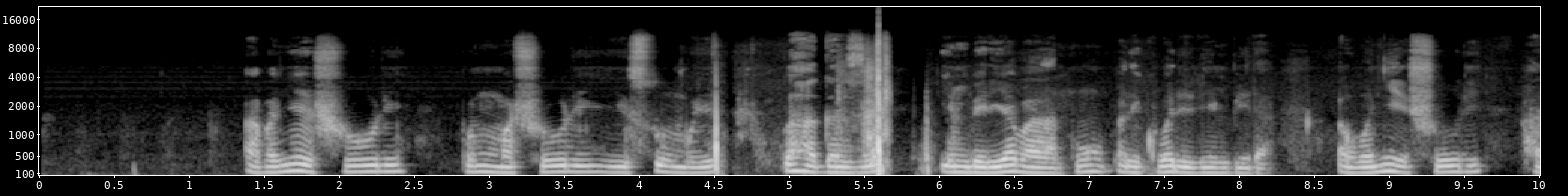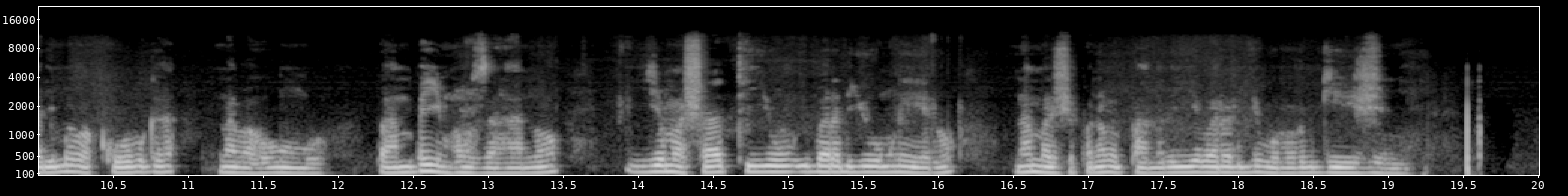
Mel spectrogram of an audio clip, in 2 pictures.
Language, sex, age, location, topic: Kinyarwanda, male, 18-24, Nyagatare, education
